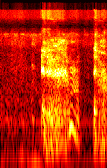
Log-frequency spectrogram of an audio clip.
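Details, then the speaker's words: Two harsh cough bursts from an adult man with chest congestion that is breaking up and being spat out, self-treated with Robitussin DM; he suspects it came from trike exhaust: loose productive cough. "you can hear you can hear the cough the congestion in my chest but it's breaking up and it's in my sinuses in in my lungs so I've just been spitting it out"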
